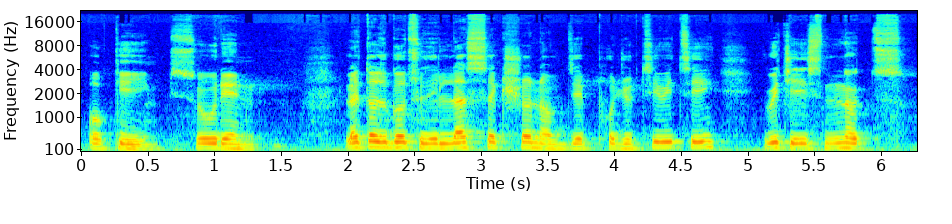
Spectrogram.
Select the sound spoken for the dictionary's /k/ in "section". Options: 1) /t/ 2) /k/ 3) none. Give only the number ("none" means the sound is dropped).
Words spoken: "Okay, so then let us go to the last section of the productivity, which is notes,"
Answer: 2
